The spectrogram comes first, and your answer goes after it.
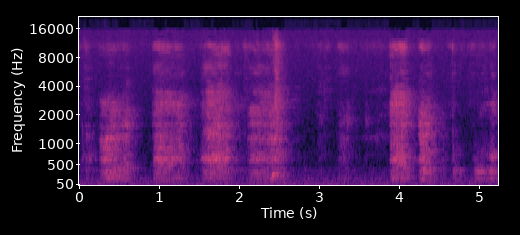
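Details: Domestic dog giving short, rough barks with a growling edge, five or six bursts in quick succession in a small room.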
